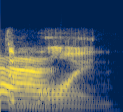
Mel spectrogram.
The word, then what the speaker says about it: Des Moines: It's pronounced Des Moines. That's where I live. I live with my parents. Gotcha. It's pronounced Des Moines. Not Des Moines.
